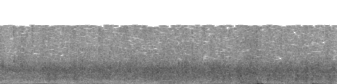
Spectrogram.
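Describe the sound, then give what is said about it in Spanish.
Steady audience applause, a dense wash of many hands clapping at once, loud and sustained throughout with no talking over it. “Un aplauso para ellos, dos compañeros del Espacio en Blanco.”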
